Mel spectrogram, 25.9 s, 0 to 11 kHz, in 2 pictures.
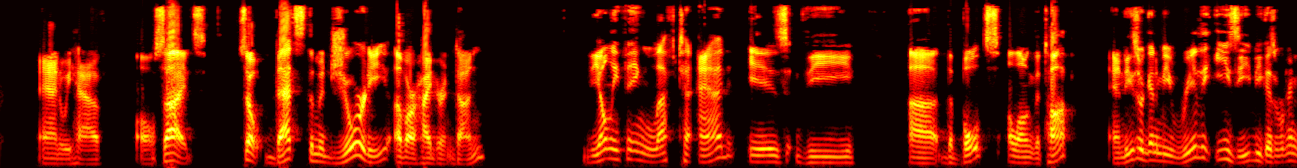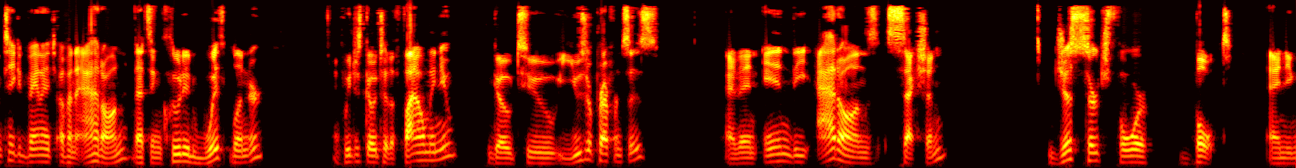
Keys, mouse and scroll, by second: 0.0 a, 1.7 KP_1, 2.9 ctrl+w, 3.5 middle click, 6.0-10.9 middle drag, 10.9 KP_7, 11.9-15.7 middle drag, 12.9 d, 13.1-15.0 drag, 14.0 d, 16.6-18.6 drag.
